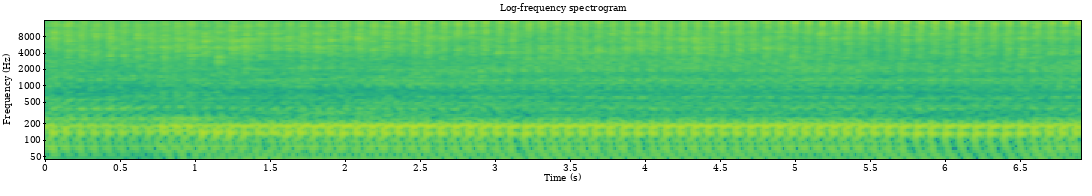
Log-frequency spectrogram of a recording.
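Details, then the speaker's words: 2022 Can-Am Renegade 1000 XMR at idle in garage after summer-long intermittent misfire; choppy lopsided thumping about three to four beats per second on one cylinder, front spark plug boot arcing to engine block. "Very common on these Can-Ams. for whatever reason, the spark plug, the boots from the mud, the moisture, the whatever, they start to let go and it's arcing through the boot to the engine block and causing that front cylinder to miss."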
